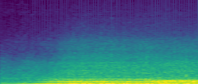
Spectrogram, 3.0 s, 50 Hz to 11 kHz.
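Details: Flagstaff T21DMHW RV air conditioning kicking on after thermostat set to cool: low hum swells over half a second and settles into a steady, even drone; roof unit starts and runs normally.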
